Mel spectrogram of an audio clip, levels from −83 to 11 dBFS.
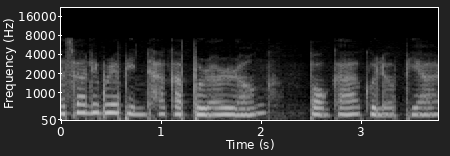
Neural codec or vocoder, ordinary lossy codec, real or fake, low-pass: vocoder, 24 kHz, 100 mel bands, Vocos; none; fake; 7.2 kHz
